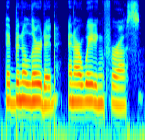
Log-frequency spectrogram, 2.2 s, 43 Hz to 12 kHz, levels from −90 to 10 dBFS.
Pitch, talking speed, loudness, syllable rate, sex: 195 Hz, 220 wpm, -14 LUFS, 6.9 syllables/s, female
